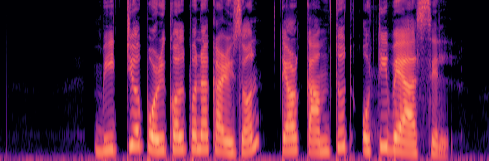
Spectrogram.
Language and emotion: Assamese, angry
